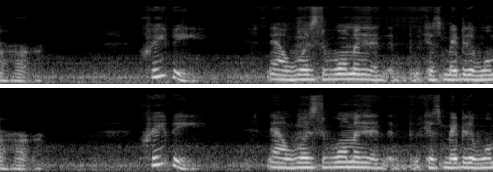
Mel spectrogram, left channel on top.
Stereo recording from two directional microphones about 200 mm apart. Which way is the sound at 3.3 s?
30° right (ahead or behind).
